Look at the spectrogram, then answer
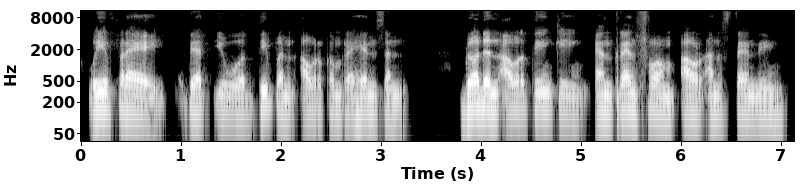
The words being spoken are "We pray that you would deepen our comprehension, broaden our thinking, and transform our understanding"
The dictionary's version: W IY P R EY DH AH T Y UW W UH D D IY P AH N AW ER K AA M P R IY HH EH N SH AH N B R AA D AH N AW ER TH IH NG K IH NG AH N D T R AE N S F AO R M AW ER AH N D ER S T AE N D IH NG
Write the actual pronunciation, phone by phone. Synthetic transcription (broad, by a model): W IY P R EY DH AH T Y UW W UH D D IY P AH N AW ER K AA M P R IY HH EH N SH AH N B R AA D AH N AW ER T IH NG K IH NG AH N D T R AE N S F AO R M AW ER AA N D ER S T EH N D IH NG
